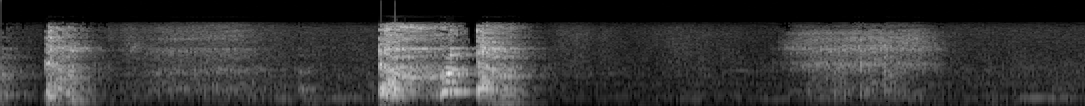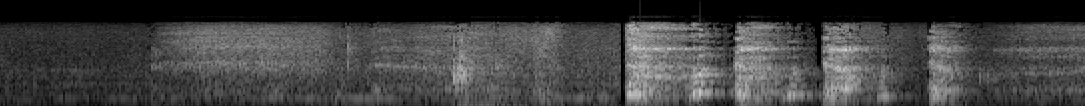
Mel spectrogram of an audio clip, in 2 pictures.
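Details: Sound-effect recording of a woman coughing, stating itchy, stuffy nose in cold weather; several short, dry cough bursts in clusters separated by breathy pauses: cough.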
